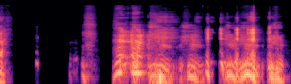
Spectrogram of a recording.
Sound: laughter; clears throat

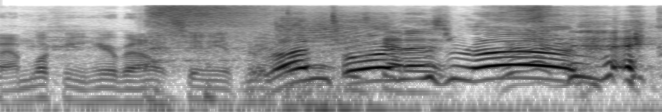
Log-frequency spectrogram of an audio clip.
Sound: laughter

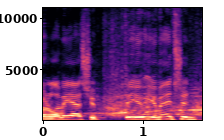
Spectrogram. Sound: applause

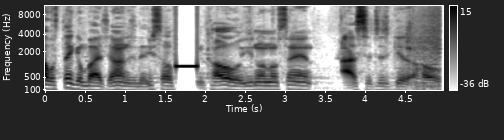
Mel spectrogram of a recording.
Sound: beep

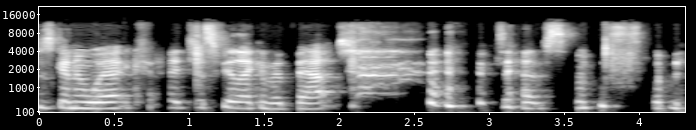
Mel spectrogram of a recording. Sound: chuckling

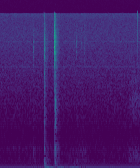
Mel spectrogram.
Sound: clicking

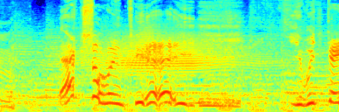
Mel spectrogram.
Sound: chuckle

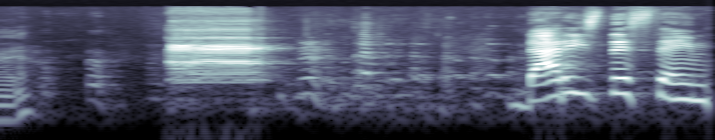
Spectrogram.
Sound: buzzer

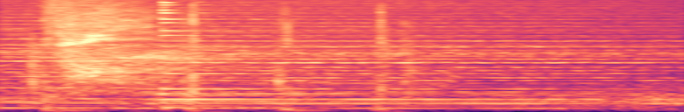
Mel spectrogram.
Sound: exhales

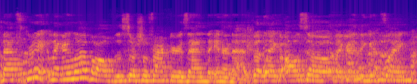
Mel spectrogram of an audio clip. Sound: audience laughter; audience laughter

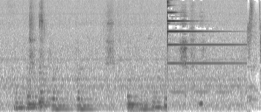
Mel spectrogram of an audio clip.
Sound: laughing

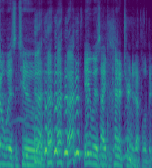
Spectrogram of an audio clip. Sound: co-hosts laughing

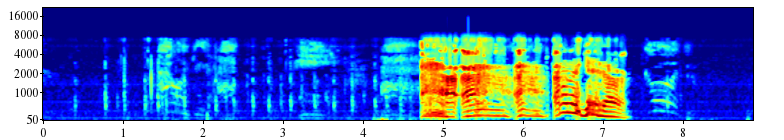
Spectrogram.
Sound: throws up

